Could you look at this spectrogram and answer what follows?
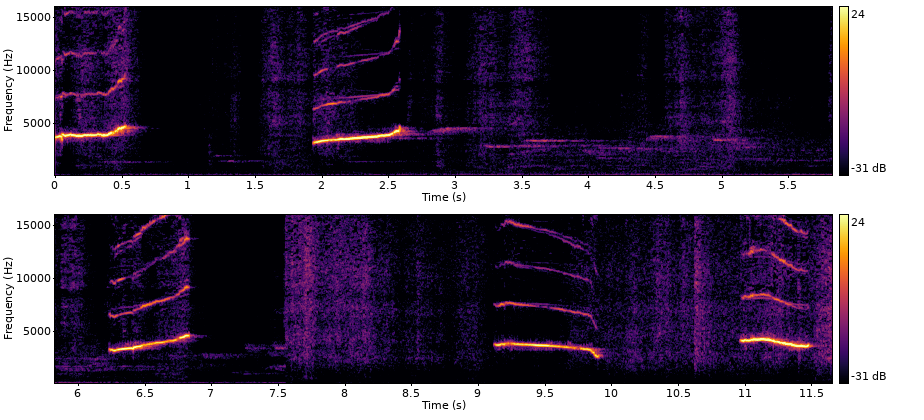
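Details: Kacer (oriental magpie-robin), described as singing persistently. Five loud, clean whistles, some flat, some falling, spaced a few seconds apart, with soft lower warbles and a brief noisy rustle between them.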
